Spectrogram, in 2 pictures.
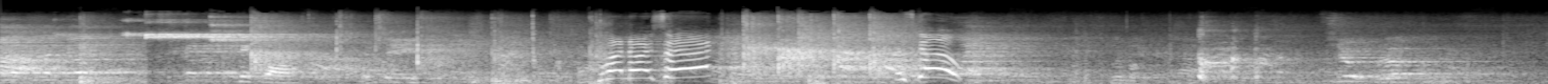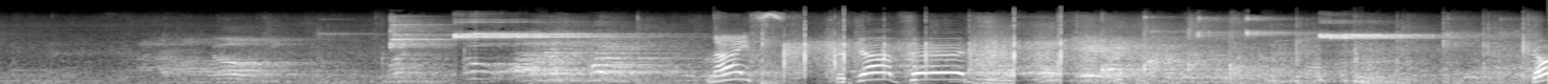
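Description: A referee blows a whistle in short blasts.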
